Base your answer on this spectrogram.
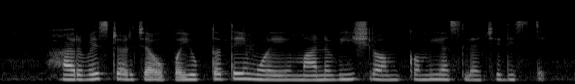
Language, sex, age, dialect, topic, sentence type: Marathi, female, 31-35, Standard Marathi, agriculture, statement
